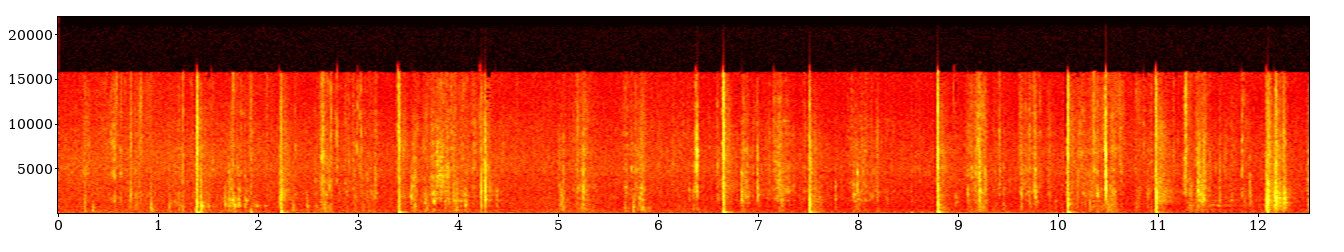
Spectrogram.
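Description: Split firewood clattering as pieces are pulled from a stacked woodpile and gathered into an armful: a dozen or so irregular sharp wooden knocks, with a quick double knock near the end.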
